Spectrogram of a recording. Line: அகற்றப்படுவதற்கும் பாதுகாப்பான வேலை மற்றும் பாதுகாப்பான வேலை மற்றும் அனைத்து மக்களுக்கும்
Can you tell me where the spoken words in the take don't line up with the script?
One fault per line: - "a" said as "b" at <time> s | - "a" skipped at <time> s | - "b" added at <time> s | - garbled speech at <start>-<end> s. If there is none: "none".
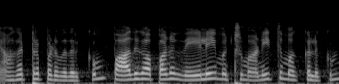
- "பாதுகாப்பான வேலை மற்றும்" skipped at 2.5 s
